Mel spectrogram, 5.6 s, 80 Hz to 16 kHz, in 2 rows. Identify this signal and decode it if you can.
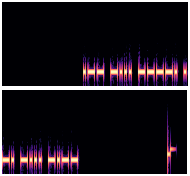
Morse code, heard as a keyed tone, about 36 wpm, 700 Hz. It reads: WB9RBY
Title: USA Call Signs - 3x Character Spacing - 35wpm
